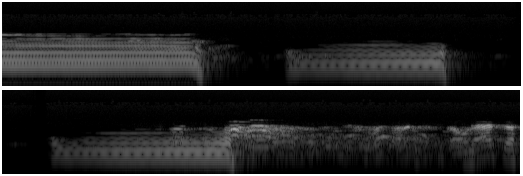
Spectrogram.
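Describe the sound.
A voice imitates a foghorn with three long, deep, droning blasts separated by short pauses, followed by a burst of loud, noisy crowd reaction.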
